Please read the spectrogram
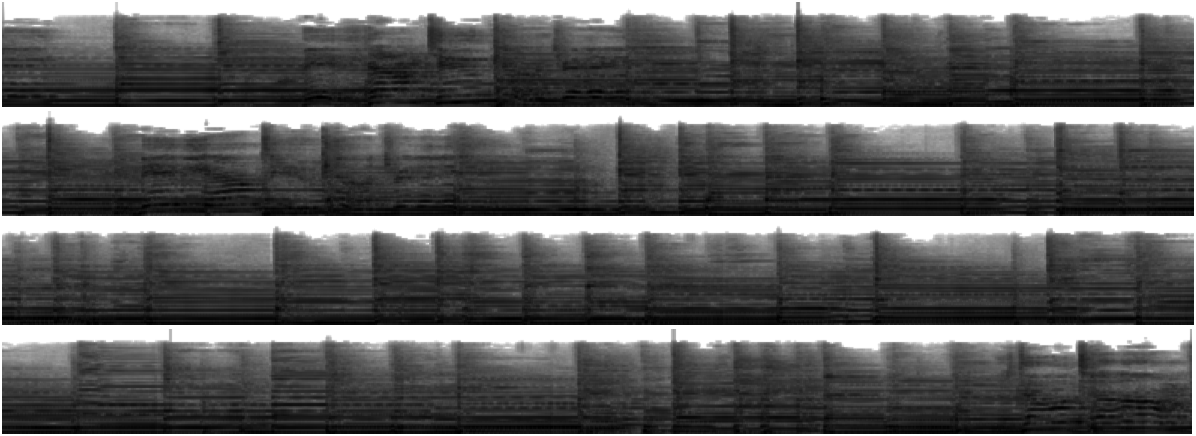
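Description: Acoustic guitar strummed in steady chords, playing a country song solo.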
